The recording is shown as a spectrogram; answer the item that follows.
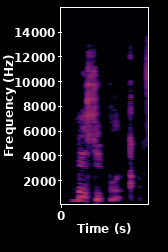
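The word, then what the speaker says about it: Muswellbrook: She attended Moswellbrook? – In the documentary, which is literally almost the only thing I remember from this, because I watched it like a week ago, they pronounced it Musselbrook.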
